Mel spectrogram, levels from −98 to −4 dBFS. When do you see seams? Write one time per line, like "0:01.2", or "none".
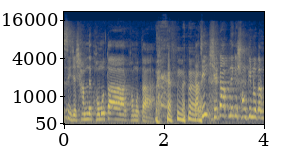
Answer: none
